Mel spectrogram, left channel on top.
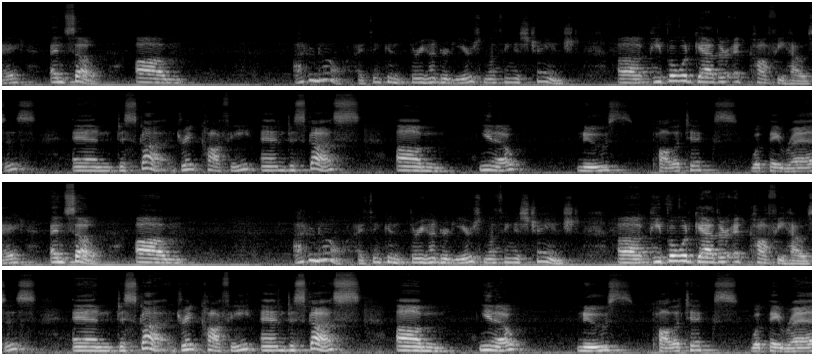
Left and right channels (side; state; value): left; quieter; 6.5 dB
